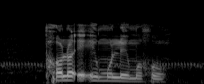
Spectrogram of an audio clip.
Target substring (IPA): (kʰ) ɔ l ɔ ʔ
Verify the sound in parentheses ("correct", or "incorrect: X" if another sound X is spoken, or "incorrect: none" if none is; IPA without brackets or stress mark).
incorrect: pʰ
